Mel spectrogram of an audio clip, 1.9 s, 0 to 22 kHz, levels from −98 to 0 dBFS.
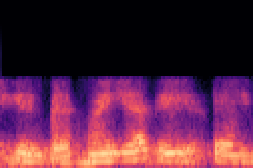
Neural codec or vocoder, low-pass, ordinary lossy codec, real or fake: codec, 44.1 kHz, 0.9 kbps, DAC; 3.6 kHz; Opus, 16 kbps; fake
